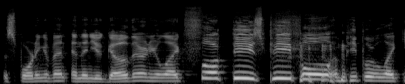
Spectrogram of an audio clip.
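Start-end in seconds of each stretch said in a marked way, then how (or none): 1.9-3.3 high, slow, loud sneer; hammed-up jeer at the home crowd; mock sneer. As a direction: drag it out like a clueless fan. Fan insulting own team.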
